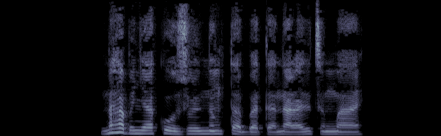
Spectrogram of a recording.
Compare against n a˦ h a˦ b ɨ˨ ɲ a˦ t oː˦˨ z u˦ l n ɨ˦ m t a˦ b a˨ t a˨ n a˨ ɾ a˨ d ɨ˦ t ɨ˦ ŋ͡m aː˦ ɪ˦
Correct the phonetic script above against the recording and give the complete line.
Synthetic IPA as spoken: n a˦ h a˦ b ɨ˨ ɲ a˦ k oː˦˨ z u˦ l n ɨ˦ ŋ t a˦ b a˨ t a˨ n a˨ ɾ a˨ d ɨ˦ t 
